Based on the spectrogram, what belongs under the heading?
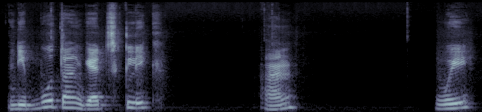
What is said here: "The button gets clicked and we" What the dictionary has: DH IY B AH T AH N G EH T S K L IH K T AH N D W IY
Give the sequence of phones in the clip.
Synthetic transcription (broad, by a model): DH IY B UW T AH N G EH T S K L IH K AH N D W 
